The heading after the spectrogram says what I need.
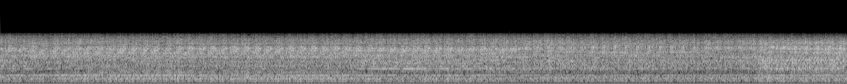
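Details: Engine at idle after the exhaust leak was fixed: steady idle with a busy, rough rattly overtone throughout; abnormal engine noise remains, source not pinned down.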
